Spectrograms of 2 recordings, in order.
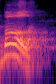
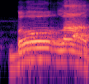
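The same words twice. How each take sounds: First: Said in the usual way. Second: "bola" split as bo, la; syllable by syllable. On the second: Shown as a demonstration. Teacher showing first-grade syllable division, "bola" syllable by syllable. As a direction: break "bola" into two separate beats. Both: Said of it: "separar as sílabas".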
